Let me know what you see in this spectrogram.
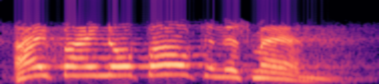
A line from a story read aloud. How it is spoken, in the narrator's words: Pilate called out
